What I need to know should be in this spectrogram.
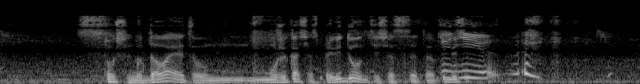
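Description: A young woman sobs and cries nearby.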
